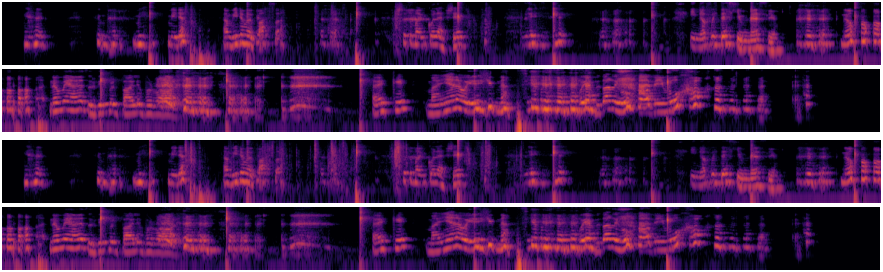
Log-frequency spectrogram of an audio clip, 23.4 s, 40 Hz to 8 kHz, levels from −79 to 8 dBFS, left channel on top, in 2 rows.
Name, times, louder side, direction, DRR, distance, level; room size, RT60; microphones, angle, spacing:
voice 1, 0.3-0.6 0.9-2.5 2.9-3.8 5.1-6.2 6.7-7.5 11.2-14.1 16.7-19.0 19.4-20.4 22.4-22.5, left 1 dB, 15° left, 0.9 m, -34 dB
sound 1, 1.9-21.2 21.8-21.9, right 3 dB, 15° right, 0.6 m, -41 dB
sound 2, 2.4-4.9 5.2-7.1, right 11 dB, 50° right, 0.3 m, -45 dB
voice 2, 4.2-4.6 5.3-5.6 6.9-7.1 8.0-8.4 9.0-11.1 13.8-16.2 18.7-19.6 19.9-22.0 22.3-22.4, left 4 dB, 45° left, 0.6 m, -35 dB
5.2 x 3.0 x 2.5 m
head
